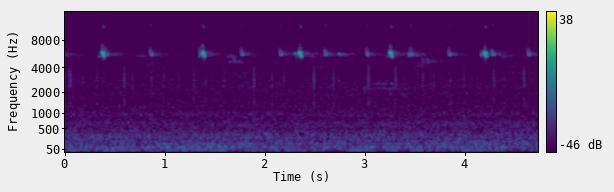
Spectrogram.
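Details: Cricket chirping: sharp high chirps about once a second, with softer chirps from other crickets between them, over a low steady background hiss.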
